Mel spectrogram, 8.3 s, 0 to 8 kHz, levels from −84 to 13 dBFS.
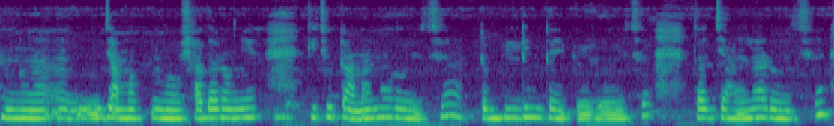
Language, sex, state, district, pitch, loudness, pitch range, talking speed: Bengali, female, West Bengal, Purulia, 205 Hz, -14 LUFS, 195-220 Hz, 120 wpm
